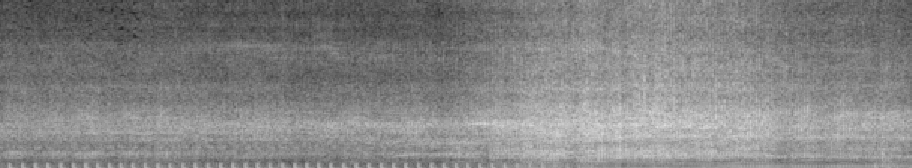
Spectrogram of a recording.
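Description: Motorcycle engine running with an even, rapid beat of about nine to ten pulses a second, then picking up to a fuller, busier run about three seconds in.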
